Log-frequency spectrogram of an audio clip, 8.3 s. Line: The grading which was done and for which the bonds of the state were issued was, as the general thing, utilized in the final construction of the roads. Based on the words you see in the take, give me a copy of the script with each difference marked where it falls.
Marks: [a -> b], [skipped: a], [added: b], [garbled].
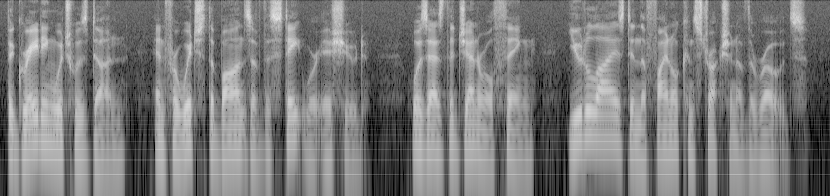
The grading which was done and for which the bonds of the state were issued was, as the general thing, utilized in the final construction of the roads.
